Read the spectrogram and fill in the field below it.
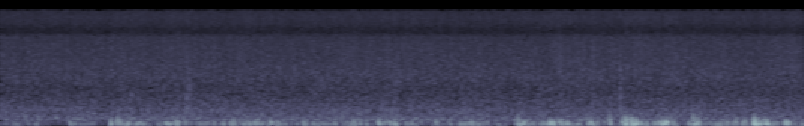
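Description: Leaves rustle close by.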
